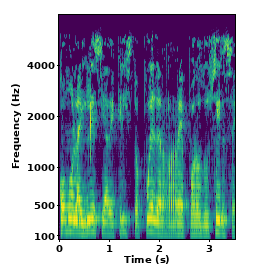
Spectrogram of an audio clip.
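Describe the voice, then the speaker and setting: The intonation stays fairly even as the words come at a very slow pace. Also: man. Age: 70s. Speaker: pastor and church planter. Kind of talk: pastoral teaching talk. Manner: fervent, preacher-like.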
